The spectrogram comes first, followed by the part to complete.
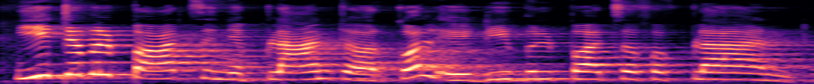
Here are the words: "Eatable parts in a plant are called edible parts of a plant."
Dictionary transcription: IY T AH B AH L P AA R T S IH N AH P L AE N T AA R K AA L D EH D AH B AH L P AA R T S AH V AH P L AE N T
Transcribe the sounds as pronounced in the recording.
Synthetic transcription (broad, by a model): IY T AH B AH L P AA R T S IH N AH P L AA N T AA R K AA L EH D AH B AH L P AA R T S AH F AH P L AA N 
